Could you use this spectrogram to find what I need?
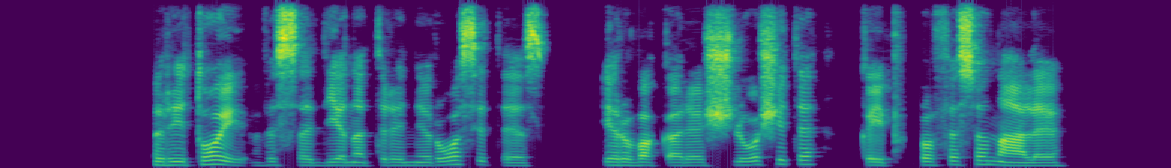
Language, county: Lithuanian, Telšiai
